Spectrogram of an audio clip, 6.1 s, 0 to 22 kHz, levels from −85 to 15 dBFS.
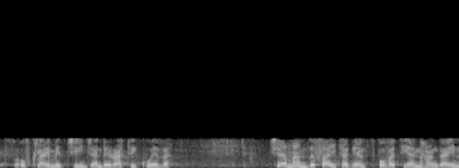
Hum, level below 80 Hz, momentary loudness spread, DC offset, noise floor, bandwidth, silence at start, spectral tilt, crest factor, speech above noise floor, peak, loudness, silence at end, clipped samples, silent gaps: none; -74 dBFS; 13 LU; under 0.1%; -42 dBFS; 4 kHz; 0 s; -10.5 dB/octave; 16 dB; 25 dB; -2 dBFS; -18 LUFS; 0 s; under 0.1%; none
